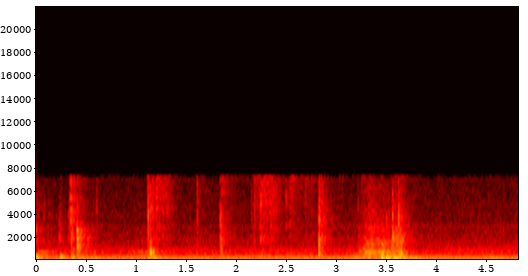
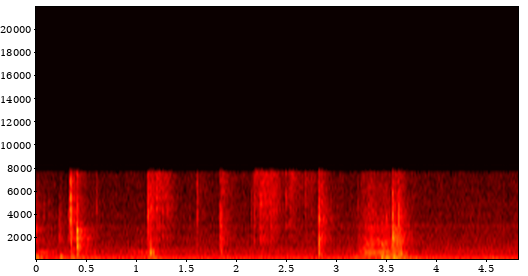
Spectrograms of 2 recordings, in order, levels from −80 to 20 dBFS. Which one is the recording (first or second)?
first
